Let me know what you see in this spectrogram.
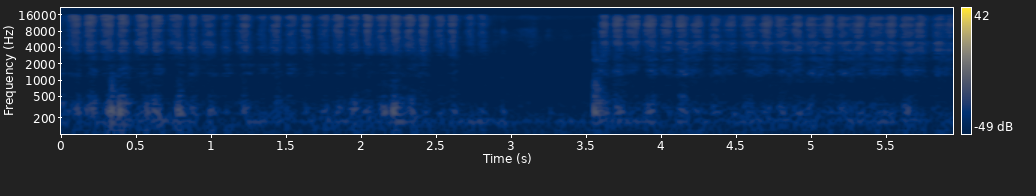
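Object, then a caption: Paper sheet rubbed by a colored pencil. A colored pencil, held in a hand with long painted nails, rubs and scratches coloring strokes across a flat white paper sheet printed with a mandala, lying on a table while the other hand holds it still. Soft, dry scratching repeats in quick rhythmic strokes with a bright, papery hiss, pauses briefly near the middle, then resumes with a sharper scrape and continues steadily.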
